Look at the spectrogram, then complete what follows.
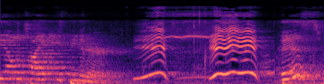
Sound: whooping

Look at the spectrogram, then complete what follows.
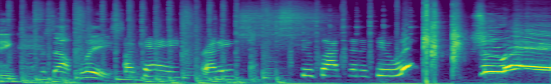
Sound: claps

